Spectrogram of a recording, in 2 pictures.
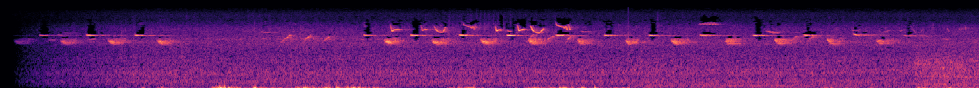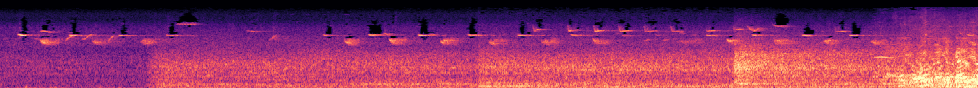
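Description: Small birds chirping outdoors: a long run of short, high repeated calls over a low rumble. A steady background noise comes in about two-thirds of the way through and grows louder near the end.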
